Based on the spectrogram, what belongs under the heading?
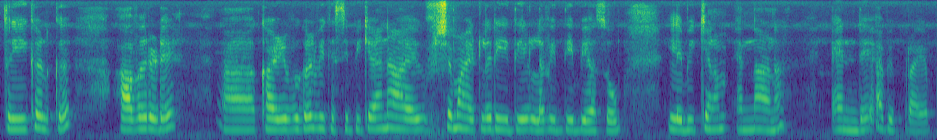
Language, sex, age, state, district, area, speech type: Malayalam, female, 45-60, Kerala, Palakkad, rural, spontaneous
